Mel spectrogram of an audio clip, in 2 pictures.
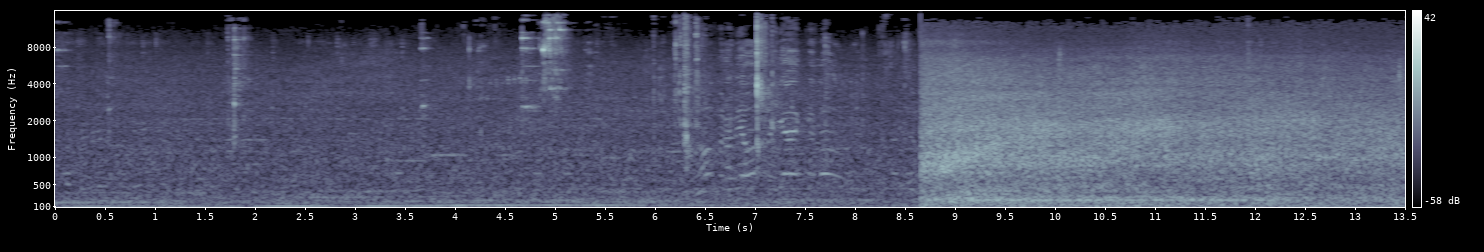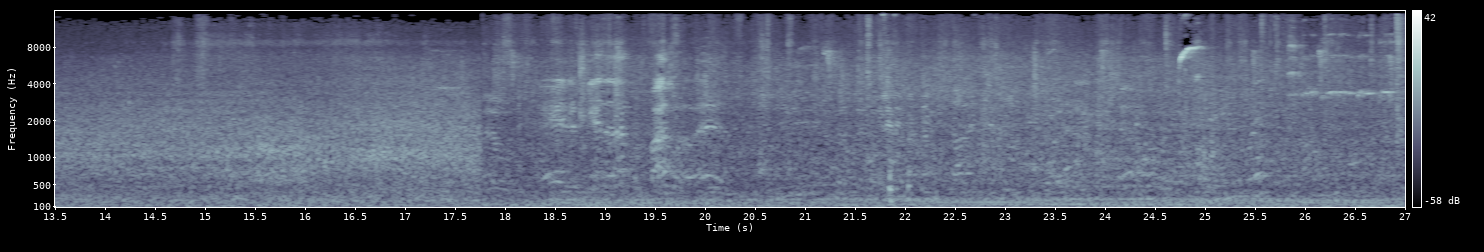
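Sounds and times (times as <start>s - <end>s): traffic going by: 0.0s - 27.0s
faint clinks: 3.6s - 5.5s.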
